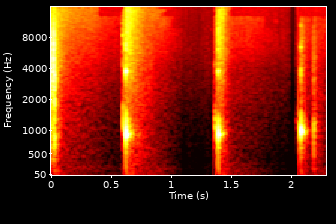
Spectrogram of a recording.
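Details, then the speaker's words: Imitated objective tinnitus clicking, caused by muscular palatal myoclonus that makes the auditory (Eustachian) tube open and close, audible to people nearby. "Aí o zumbido objetivo, causas musculares, mioclonia palatal, né? Então, às vezes faz a tuba auditiva abrir e fechar, que outras pessoas do lado conseguem ouvir."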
